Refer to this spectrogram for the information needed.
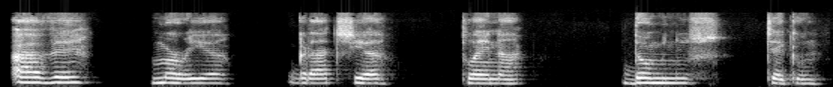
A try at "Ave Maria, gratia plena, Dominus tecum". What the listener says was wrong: Good. But make that a short O.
